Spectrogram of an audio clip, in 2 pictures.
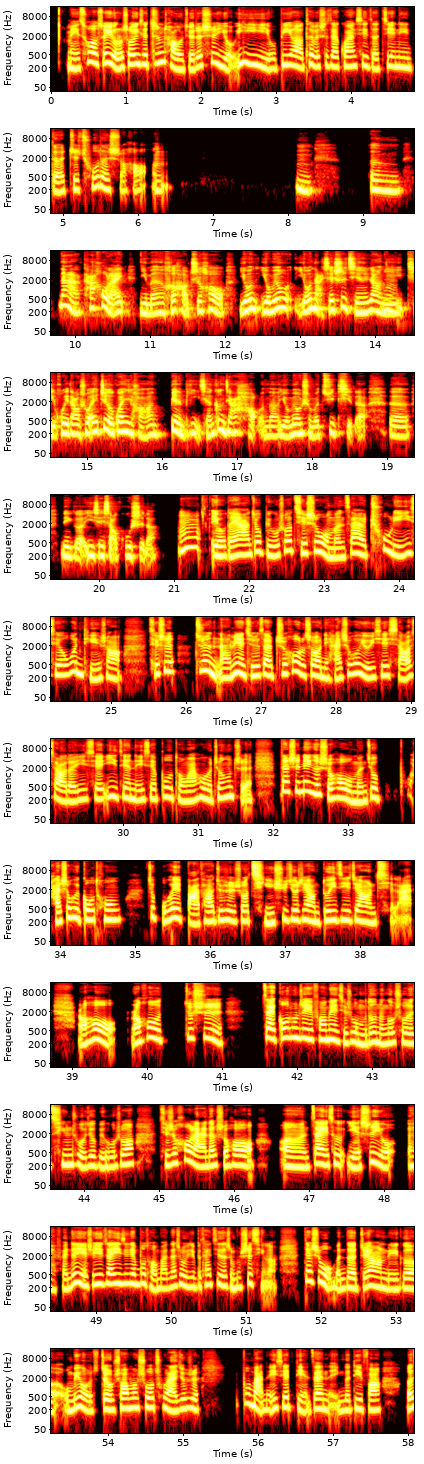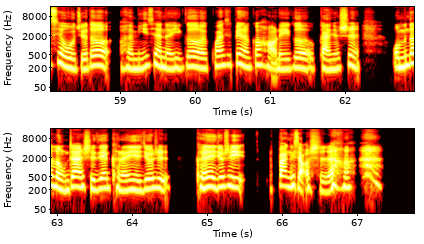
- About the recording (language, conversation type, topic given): Chinese, podcast, 有没有一次和解让关系变得更好的例子？
- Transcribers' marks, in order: other background noise; chuckle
